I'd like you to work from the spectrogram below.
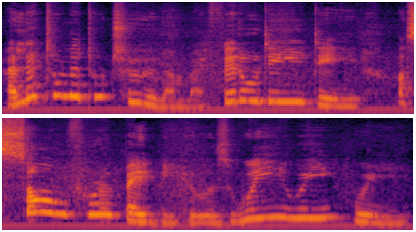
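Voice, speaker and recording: A stern magical woman doctor from a storybook , put on by a woman reader. She instructs in a high, animated, sing-song voice. She is eccentric and sure of herself. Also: moderate pace, full character voice. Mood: chanting.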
